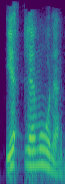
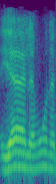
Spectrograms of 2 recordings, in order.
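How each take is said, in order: First: A glottal stop closes the first syllable. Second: The first syllable has a long a vowel. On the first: "هي أصلها همز ساكن" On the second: "فقرأنا يالمون بالإبدال"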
